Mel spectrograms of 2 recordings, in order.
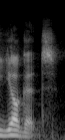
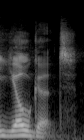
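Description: First: It is said with a British pronunciation. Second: It is said with an American pronunciation. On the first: "we say yogurt" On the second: "In America, they say yogurt"

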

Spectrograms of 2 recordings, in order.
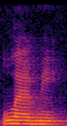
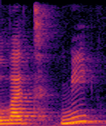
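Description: First: The two words merge into one reduced word. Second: Both words are said in full.

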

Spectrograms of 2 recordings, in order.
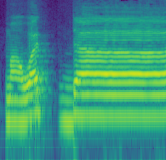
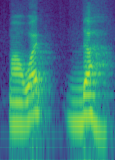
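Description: First: The final sound is drawn out long. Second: The final sound stops abruptly and short. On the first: The speaker calls it wrong. "Jangan mawaddah. Ha. Panjang pun tak boleh" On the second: The speaker calls it right. "Berhenti terus macam tu"

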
